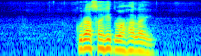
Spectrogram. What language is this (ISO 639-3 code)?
nep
